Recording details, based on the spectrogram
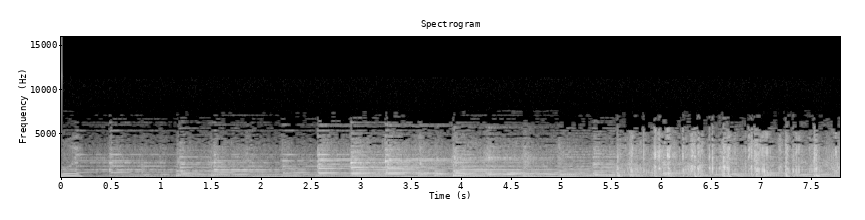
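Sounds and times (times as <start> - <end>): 
sustained music bed: 0.0 - 7.7
hoofbeats of a galloping horse carrying two riders: 5.5 - 7.7.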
